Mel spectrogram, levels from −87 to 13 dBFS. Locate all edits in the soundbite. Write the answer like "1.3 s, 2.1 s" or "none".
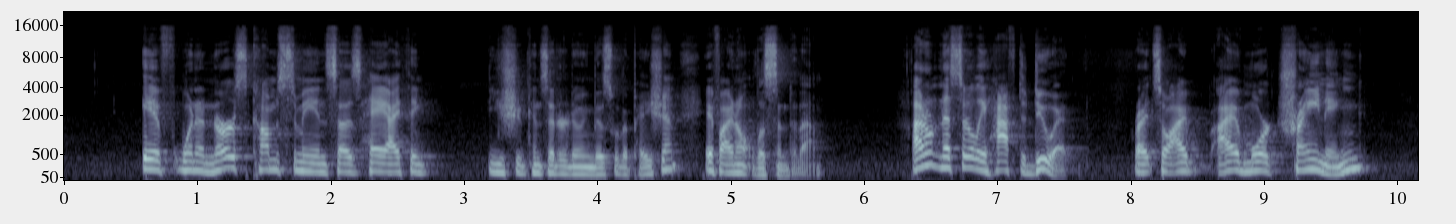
none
